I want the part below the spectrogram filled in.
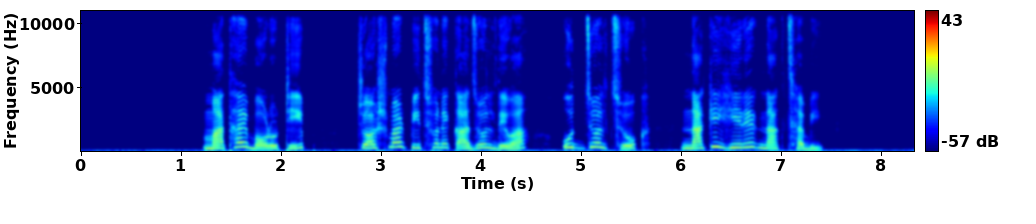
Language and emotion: Bengali, neutral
